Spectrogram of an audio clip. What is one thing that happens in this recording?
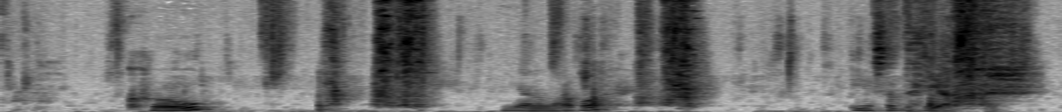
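A knife presses through soft dough and taps a wooden table.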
